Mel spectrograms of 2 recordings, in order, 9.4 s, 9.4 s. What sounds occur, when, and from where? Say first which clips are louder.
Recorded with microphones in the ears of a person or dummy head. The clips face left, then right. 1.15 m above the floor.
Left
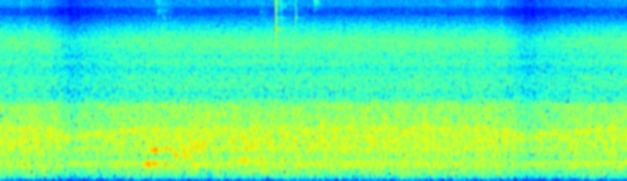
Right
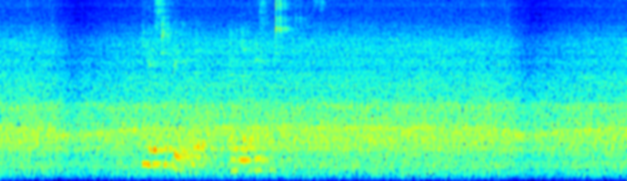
2.1 s a woman speaking: left 1 dB; 30° right (ahead or behind), 9.5 m
4.1 s keys jangling: left 6 dB; 85° left, 1.1 m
